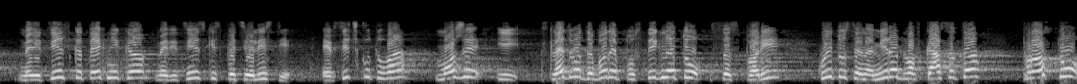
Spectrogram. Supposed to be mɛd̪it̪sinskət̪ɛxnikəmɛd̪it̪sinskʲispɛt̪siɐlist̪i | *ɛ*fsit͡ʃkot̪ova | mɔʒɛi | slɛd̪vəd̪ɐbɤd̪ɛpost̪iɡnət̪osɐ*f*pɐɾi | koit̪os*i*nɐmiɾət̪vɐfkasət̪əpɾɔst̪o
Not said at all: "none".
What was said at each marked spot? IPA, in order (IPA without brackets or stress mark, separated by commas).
ɛ, s, ɛ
